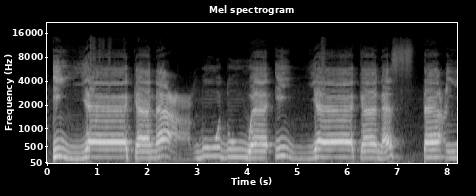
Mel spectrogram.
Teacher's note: Ain belajar lagi, tidak boleh masuk ke rongga hidung, ya, karena makhrajnya adalah tenggorokan atau wastul halqi, tengah-tengah tenggorokan.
